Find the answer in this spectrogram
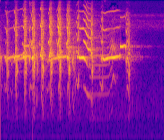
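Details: Red-fan parrot, also called anacã or hawk-headed parrot: a rapid run of about a dozen harsh, rasping squawks repeated several times a second, ending in a few lower, drawn-out grating notes that fade out; no other sounds.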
